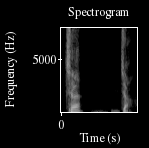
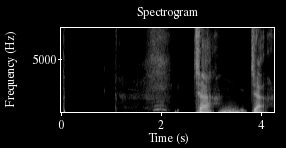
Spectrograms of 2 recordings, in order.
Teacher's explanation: These are combination of stops and fricatives. So both stop and fricatives, both will be there. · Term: affricate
